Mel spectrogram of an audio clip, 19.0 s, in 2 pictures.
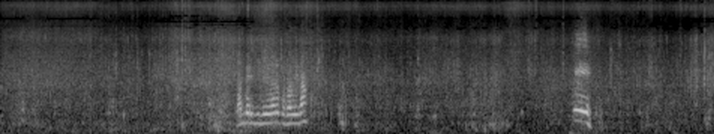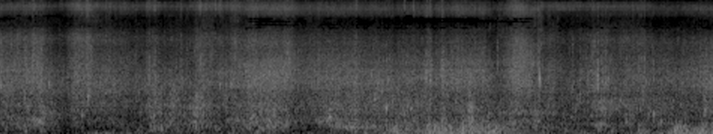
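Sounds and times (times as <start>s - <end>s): sea water: 0.0s - 19.0s
wind on microphone: 14.6s - 16.6s, 18.4s - 19.0s.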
